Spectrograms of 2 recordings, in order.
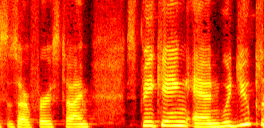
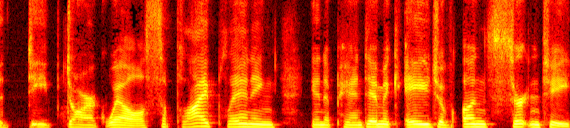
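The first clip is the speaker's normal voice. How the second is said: slow, dramatic movie-trailer announcer reading; 4 semitones lower than usual. Reading out a guest's topic header as a joke: dramatic reading voice. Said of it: "I'm gonna try and do a dramatic reading here".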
